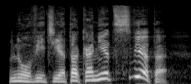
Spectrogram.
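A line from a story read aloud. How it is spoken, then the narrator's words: Exclaimed. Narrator (Russian): воскликнул редактор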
